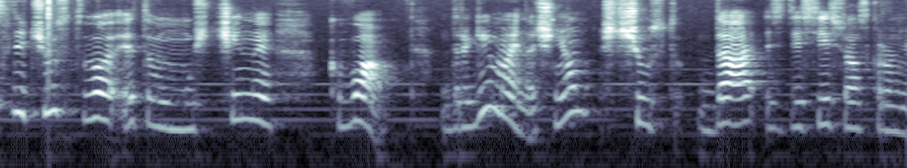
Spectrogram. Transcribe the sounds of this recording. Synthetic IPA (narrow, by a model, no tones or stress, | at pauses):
sʲlʲɪt͡ɕust̪vəʔɛt̪əvəmʊɕːinɨkvam | d̪əɾɐɡʲijəmɐjinɐt͡ɕnʲo̞msʲt͡ɕust̪vəd̪azʲdʲesʲjesʲtʲʊnaskɾonmʲ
